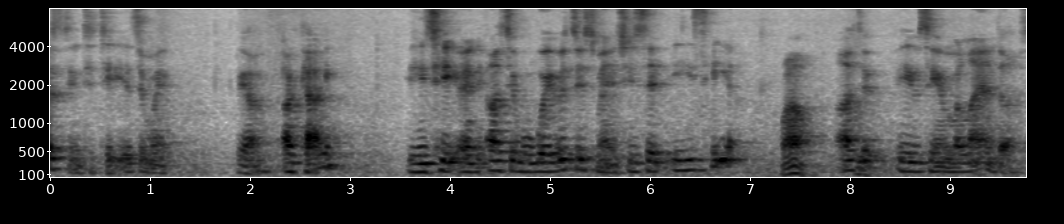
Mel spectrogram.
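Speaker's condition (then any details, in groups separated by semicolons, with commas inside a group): ALS/MND; onset foot drop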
